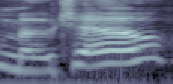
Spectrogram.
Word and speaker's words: Muto: minute is that yugi muto actually his name is pronounced yugi moto we'll see about that hey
